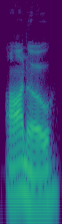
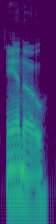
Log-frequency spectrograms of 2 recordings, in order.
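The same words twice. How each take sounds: First: Anno with an open ah vowel; anno, Latin ah vowel. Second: Anno with a flat a as in cat; anno, English short a; Americanized anno. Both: Shown as a demonstration. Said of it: "you might hear it said anno".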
